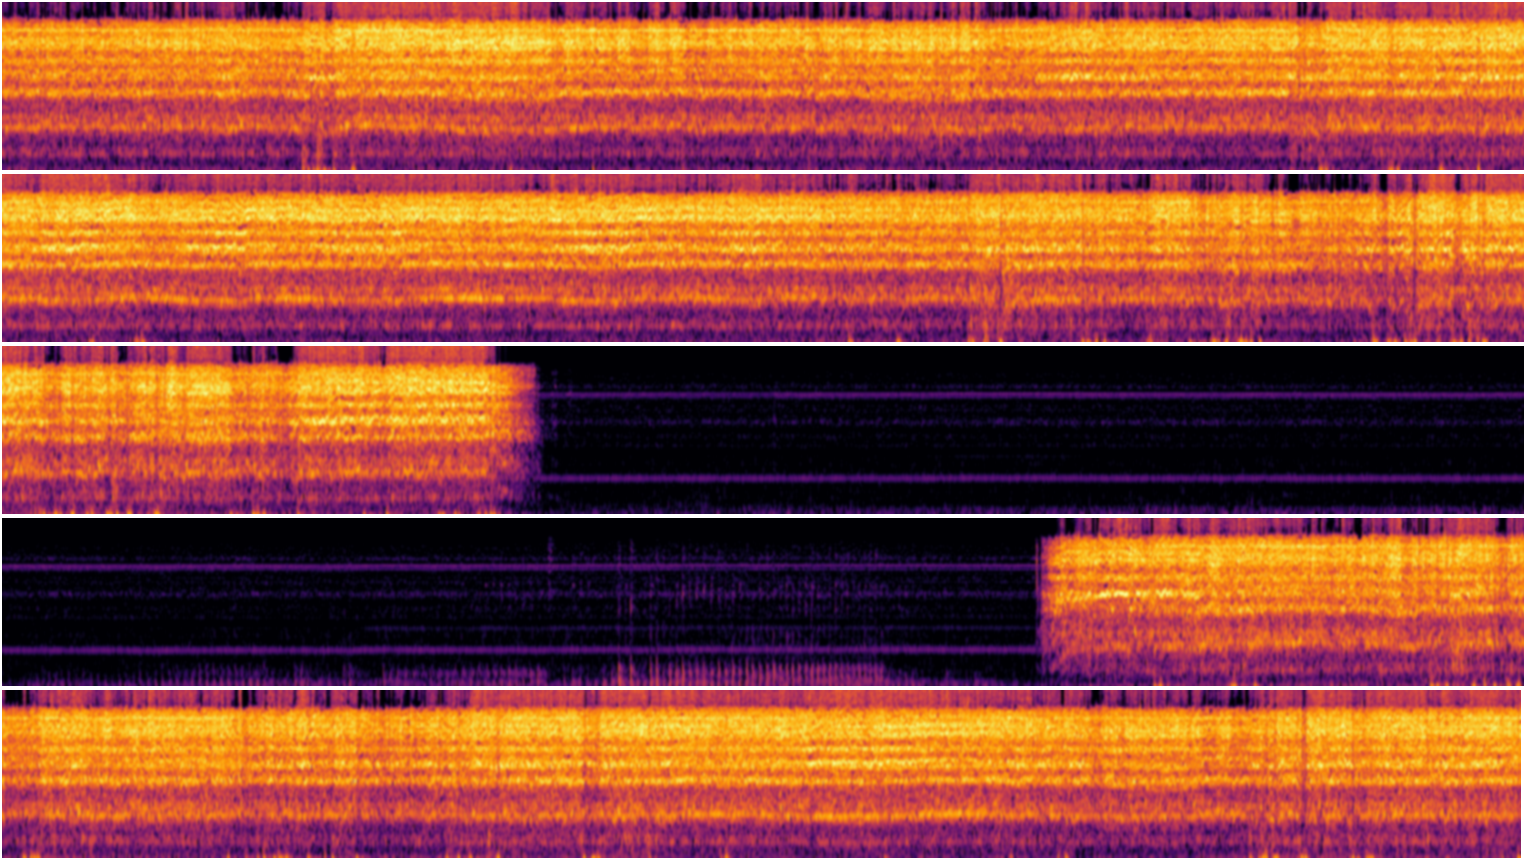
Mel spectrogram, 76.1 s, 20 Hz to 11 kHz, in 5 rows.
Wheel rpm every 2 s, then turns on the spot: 230, 230, 220, 230, 220, 220, 230, 220, 220, 230, 230, 230, 220, 220, 210, 230, 210, 160, 0, 0, 0, 0, 0, 0, 0, 0, 0, 0, 160, 230, 230, 230, 240, 230, 220, 230, 220, 230.
none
